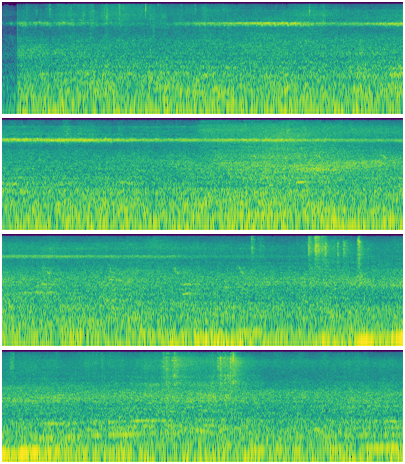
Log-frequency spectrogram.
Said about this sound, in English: Standing at the corner of Main and Hastings.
